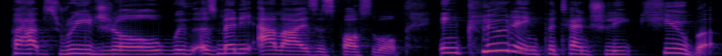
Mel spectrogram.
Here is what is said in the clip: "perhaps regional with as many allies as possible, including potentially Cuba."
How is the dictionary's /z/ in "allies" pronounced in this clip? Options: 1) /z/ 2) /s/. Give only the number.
1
